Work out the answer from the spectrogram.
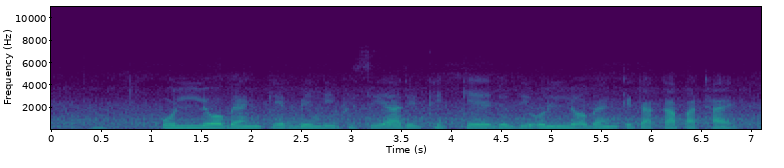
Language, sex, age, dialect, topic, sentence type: Bengali, female, 31-35, Jharkhandi, banking, statement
